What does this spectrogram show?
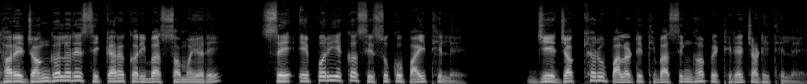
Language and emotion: Odia, neutral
